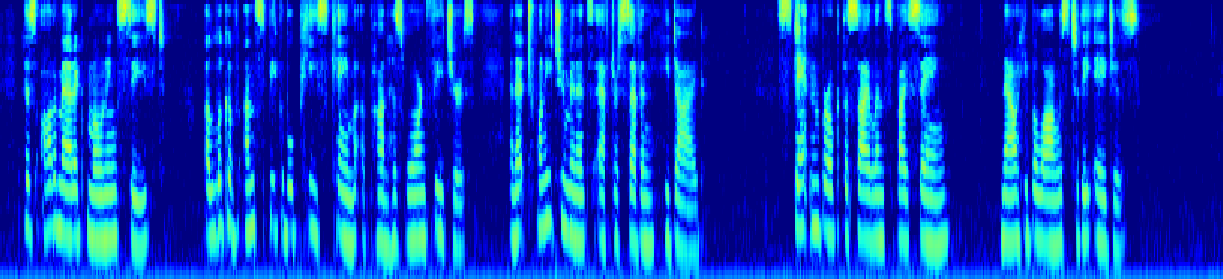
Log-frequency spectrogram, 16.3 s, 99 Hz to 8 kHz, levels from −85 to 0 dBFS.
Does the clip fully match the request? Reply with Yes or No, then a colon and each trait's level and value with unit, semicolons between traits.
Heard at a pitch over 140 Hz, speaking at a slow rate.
Yes: high, 190 Hz; slow, 130 wpm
